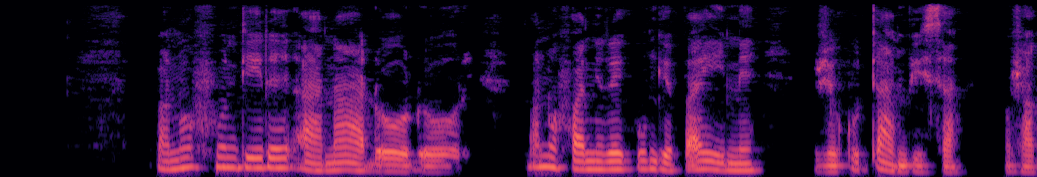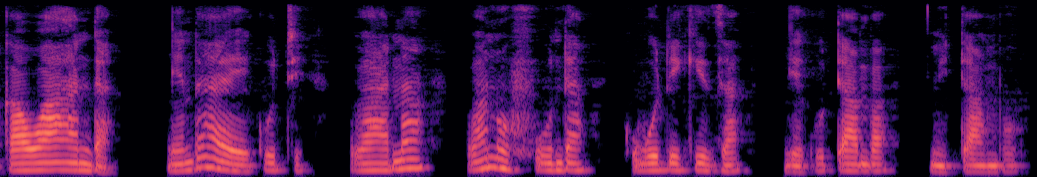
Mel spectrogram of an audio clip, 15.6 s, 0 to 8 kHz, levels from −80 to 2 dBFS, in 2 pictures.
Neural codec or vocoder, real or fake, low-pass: none; real; 7.2 kHz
